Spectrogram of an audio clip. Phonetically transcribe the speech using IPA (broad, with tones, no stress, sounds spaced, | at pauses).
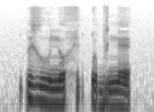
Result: p ɪ˦ ɣ uː˨ n o˦ h ɪ˦ k͡p ʊ˨ b i˨ ŋ ɛ˨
